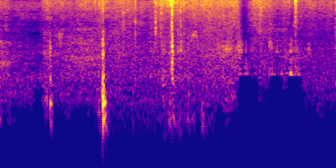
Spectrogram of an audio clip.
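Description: Honeybees robbing a dead-out hive in a bee yard, a faint steady buzz of many insects with a few brief louder passes close by, under quiet outdoor ambience.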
